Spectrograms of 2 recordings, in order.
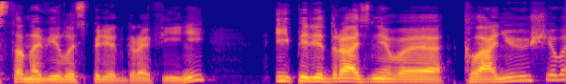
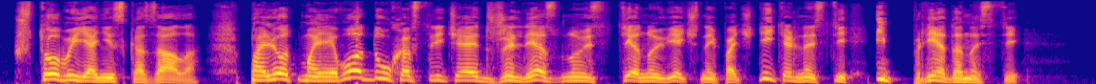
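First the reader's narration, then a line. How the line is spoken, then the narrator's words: Sincere laughter. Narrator (Russian): Графиня искренне рассмеялась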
